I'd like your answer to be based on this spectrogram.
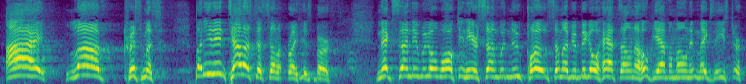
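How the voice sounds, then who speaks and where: A pastor preaching a Pentecostal sermon, swinging from shouts to low murmurs, with sarcastic asides, in a large church. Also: male voice. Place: large church sanctuary with balcony.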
